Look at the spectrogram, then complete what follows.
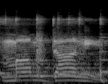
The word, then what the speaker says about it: Mamdani: And furthermore, the name is Mamdani. M-A-M-D-A-N-I. You should learn how to say it.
